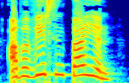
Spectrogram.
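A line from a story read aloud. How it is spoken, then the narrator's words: Calling out. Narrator (German): rief Jafet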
